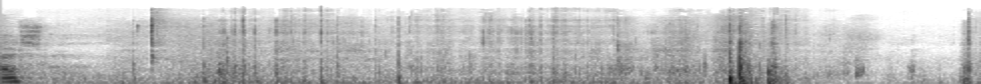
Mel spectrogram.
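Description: A woman chews and bites into a sandwich with wet, crunchy sounds.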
